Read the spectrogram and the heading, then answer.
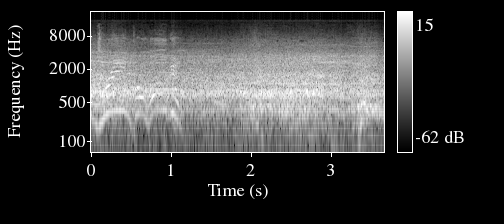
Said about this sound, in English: Here we go. Listen to the crowd, man.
